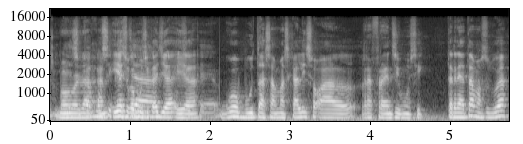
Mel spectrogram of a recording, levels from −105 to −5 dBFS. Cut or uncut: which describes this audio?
cut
